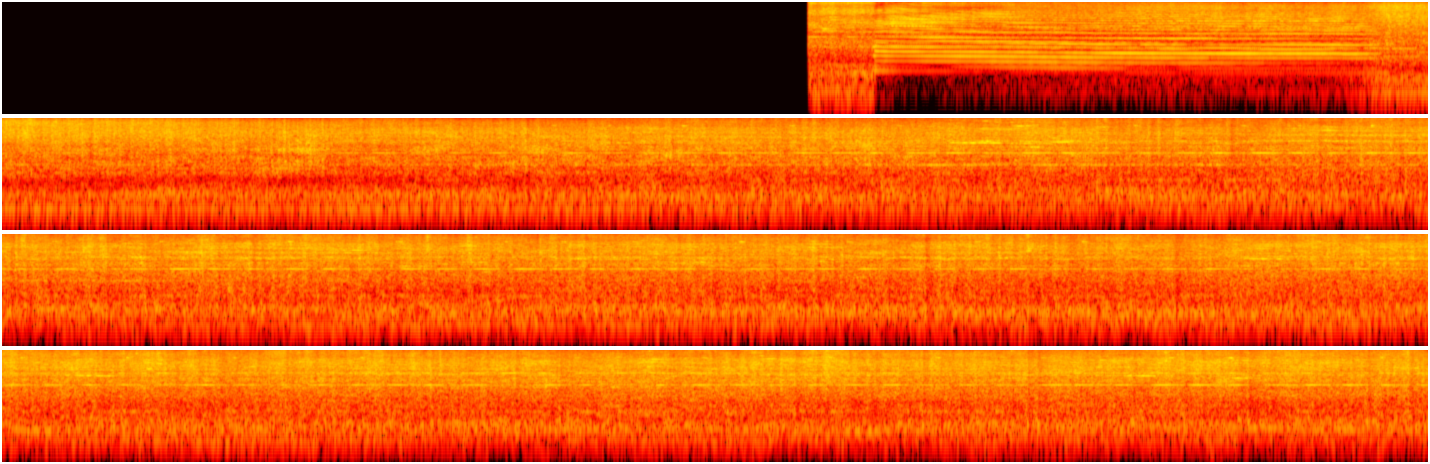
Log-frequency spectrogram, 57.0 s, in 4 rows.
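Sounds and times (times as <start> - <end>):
train wheels clattering: 8.1 - 57.0
train air horn: 8.6 - 14.0.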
